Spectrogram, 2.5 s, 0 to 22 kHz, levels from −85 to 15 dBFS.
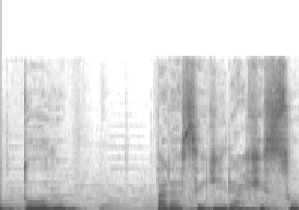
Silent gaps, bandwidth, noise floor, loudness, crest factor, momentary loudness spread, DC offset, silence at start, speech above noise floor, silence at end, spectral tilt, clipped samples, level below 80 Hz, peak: none; 16 kHz; -42 dBFS; -22 LUFS; 10 dB; 7 LU; under 0.1%; 0 s; 21 dB; 0 s; -5.5 dB/octave; under 0.1%; -50 dBFS; -12 dBFS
